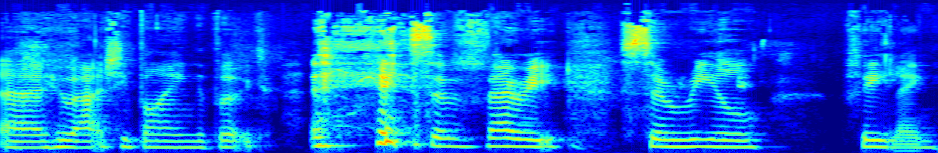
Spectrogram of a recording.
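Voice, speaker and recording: A woman speaks in a dark, mellow tone with fairly even intonation, on a very clean recording against a silent background. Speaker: author and scrum master. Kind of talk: podcast interview.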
